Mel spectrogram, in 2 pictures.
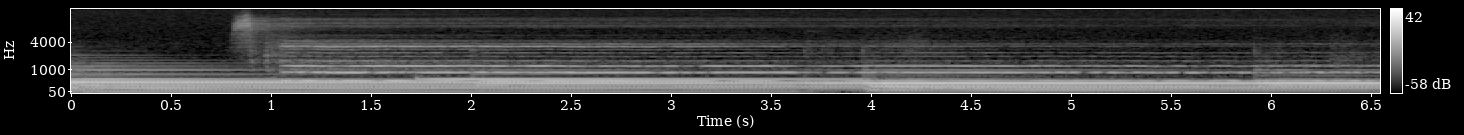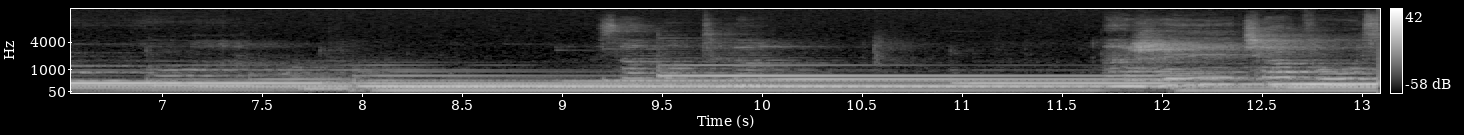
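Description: Live band playing a slow pop ballad passage: long held keyboard chords with sustained vocal harmonies, the chord changing about every four seconds.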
